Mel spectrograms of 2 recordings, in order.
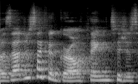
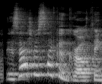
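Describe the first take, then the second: First: Said in the usual way. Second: High pitch on that; playful high-pitched question; rising high question. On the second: Real, not acted.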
